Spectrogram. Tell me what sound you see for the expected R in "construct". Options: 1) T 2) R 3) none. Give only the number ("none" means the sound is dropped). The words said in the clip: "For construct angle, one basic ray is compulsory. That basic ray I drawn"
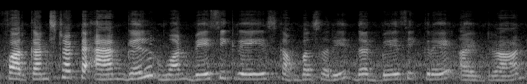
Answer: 2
